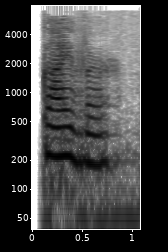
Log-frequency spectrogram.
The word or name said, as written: gyver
